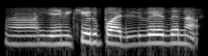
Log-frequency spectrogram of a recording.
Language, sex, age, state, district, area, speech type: Malayalam, female, 60+, Kerala, Wayanad, rural, conversation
